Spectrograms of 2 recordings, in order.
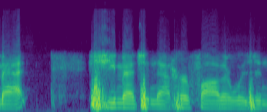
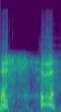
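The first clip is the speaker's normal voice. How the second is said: short high burst of laughter; embarrassed laugh; 11 semitones higher than usual. Real, not acted. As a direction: laugh off the teasing. Laughs at hearing-problem joke.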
